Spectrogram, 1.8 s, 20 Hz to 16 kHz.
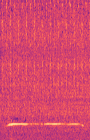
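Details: Volvo XC90 idling with a thin, high whistle coming and going: vacuum leak, air sucked in through a failed PCV oil trap; replacing the oil trap cured the noise.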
